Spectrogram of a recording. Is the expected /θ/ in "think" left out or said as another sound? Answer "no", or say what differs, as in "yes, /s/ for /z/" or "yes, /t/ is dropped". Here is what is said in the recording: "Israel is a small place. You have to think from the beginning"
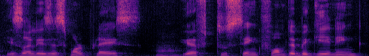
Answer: yes, /s/ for /θ/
